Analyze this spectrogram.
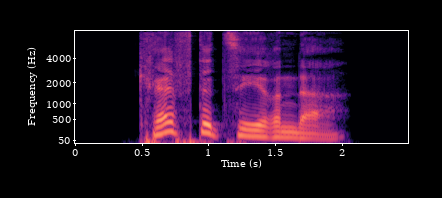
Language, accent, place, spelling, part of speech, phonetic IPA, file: German, Germany, Berlin, kräftezehrender, adjective, [ˈkʁɛftəˌt͡seːʁəndɐ], De-kräftezehrender.ogg
- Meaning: 1. comparative degree of kräftezehrend 2. inflection of kräftezehrend: strong/mixed nominative masculine singular 3. inflection of kräftezehrend: strong genitive/dative feminine singular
